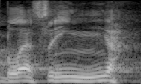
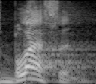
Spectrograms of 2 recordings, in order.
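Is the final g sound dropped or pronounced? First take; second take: pronounced; dropped. First: The final g sound is pronounced. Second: The final g sound is dropped. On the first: It is not the Southern way of saying it. The speaker calls it wrong. "not blessing" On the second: It is the Southern way of saying it. The speaker calls it right. "The G is not pronounced in the Southern lexicon. It's blessing"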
